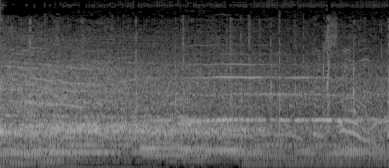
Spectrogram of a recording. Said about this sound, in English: Put your hands together for Jesus. Yeah!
